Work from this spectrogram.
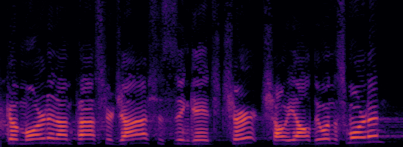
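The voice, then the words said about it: Slight Southern accent. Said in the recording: “I sound a little southern right there.”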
